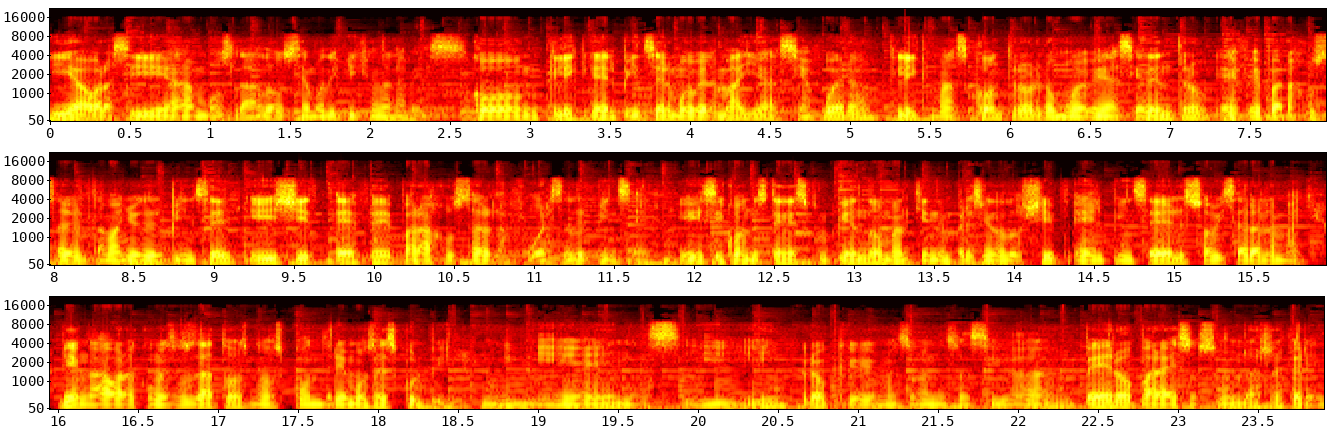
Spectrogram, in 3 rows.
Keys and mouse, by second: 0.1 middle click, 0.5 middle click, 1.9 middle click, 2.6-5.2 middle drag, 7.0 middle click, 7.4 f, 9.4 shift+f, 11.8 f, 14.5-16.0 shift+drag, 16.0-17.2 middle drag, 18.6-20.6 shift+middle drag, 20.6-22.4 shift+drag, 22.4 shift+middle click, 22.9 middle click.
